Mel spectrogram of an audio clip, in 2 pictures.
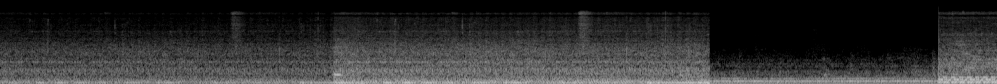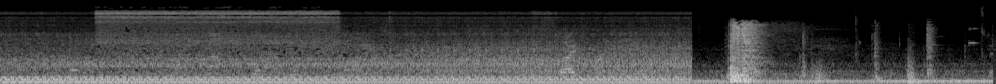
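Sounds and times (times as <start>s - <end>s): motorhome engine rumbling: 0.0s - 19.9s.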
